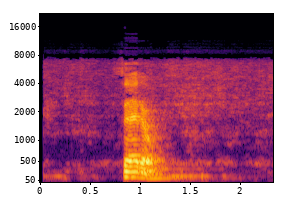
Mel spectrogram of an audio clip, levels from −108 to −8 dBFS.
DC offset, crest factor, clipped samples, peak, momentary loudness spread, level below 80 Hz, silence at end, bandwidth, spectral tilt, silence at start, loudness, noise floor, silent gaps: under 0.1%; 20 dB; under 0.1%; -2 dBFS; 24 LU; -62 dBFS; 0.65 s; 7.6 kHz; -5.5 dB/octave; 0.8 s; -17 LUFS; -48 dBFS; none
